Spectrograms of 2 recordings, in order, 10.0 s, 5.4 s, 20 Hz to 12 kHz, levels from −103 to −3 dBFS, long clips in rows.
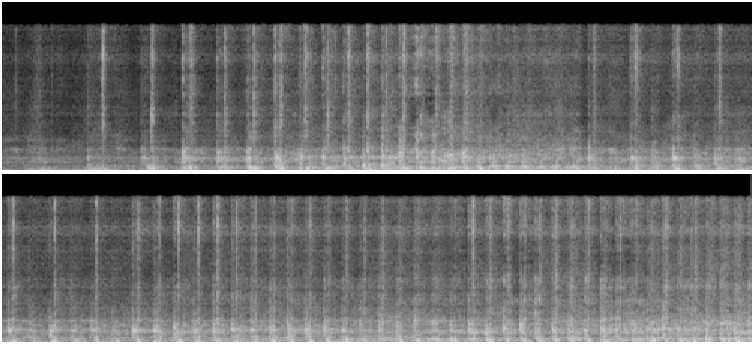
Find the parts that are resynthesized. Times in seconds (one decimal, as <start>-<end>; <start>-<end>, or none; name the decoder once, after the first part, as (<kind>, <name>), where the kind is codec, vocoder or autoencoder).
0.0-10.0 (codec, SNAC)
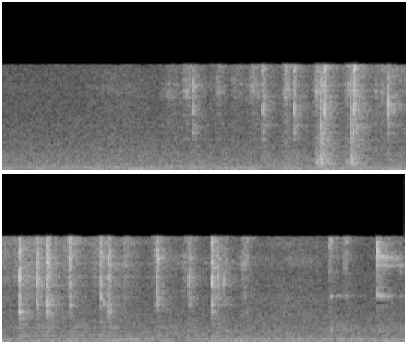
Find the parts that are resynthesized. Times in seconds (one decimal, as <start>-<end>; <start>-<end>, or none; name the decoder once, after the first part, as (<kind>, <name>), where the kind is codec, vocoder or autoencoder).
2.5-3.7 (codec, DAC)

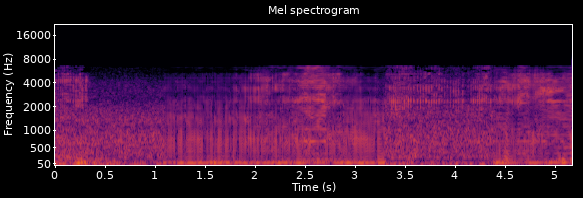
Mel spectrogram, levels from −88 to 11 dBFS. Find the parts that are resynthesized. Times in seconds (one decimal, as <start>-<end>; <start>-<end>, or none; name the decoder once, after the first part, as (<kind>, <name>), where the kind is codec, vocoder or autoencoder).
1.1-3.3 (vocoder, HiFi-GAN); 4.4-5.2

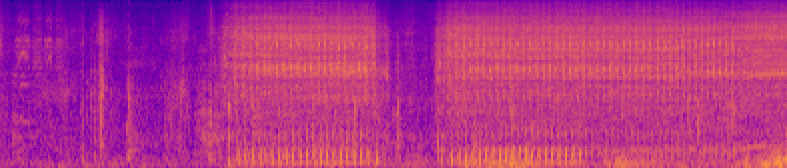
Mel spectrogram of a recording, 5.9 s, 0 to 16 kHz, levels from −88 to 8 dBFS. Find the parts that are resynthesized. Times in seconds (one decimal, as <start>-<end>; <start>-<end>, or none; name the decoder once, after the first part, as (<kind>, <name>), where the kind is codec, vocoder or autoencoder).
2.0-4.9 (vocoder, Vocos)

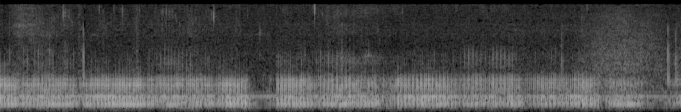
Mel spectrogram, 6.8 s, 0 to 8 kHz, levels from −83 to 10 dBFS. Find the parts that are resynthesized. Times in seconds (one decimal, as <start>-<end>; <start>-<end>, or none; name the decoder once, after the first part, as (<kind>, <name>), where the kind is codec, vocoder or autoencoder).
3.4-4.0 (codec, SNAC)

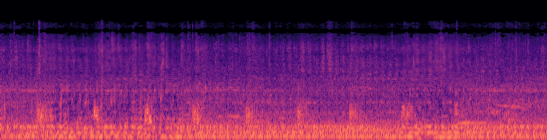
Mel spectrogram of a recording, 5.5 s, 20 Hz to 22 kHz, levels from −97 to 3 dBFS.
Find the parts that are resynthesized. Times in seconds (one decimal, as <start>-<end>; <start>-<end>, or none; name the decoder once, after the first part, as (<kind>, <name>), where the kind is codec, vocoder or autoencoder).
0.5-1.8 (vocoder, BigVGAN v2); 4.0-4.6

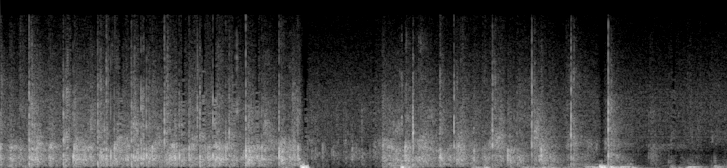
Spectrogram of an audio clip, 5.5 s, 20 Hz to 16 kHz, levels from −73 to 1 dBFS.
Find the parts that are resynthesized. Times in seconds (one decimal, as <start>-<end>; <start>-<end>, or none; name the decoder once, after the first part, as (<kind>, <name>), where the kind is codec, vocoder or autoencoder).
none

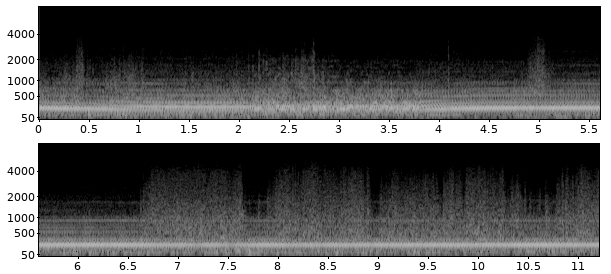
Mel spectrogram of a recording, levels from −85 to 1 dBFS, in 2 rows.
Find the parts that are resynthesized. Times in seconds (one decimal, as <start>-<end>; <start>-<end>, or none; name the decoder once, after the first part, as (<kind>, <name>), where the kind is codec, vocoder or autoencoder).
2.1-3.8 (vocoder, HiFi-GAN)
